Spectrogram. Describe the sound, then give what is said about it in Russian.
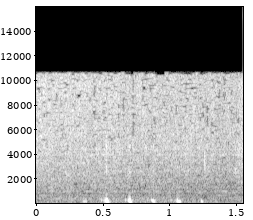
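A steady, soft hiss of falling rain fills the background, with a short series of dull, low thuds from heavier drops landing. No one speaks. “Маэстро, кажется, дождь собирается.”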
